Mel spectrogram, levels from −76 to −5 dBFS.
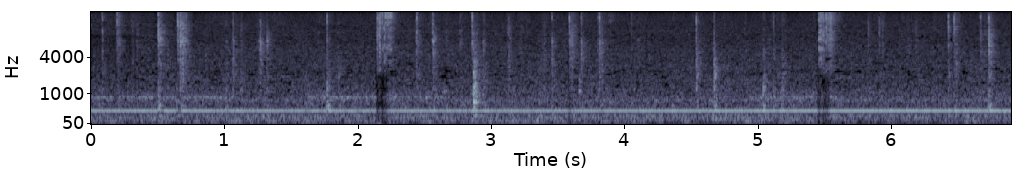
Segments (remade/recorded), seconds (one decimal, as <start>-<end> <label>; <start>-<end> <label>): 0.0-6.9 recorded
